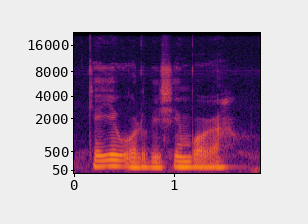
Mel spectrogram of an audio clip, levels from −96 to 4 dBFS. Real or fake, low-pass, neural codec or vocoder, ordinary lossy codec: real; none; none; none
